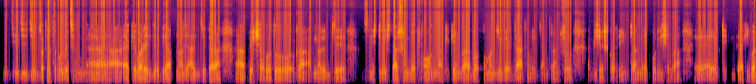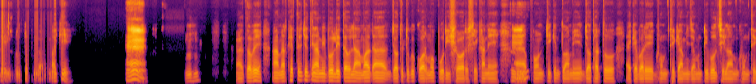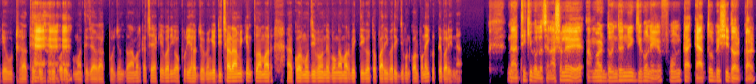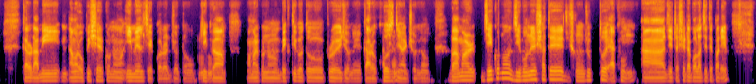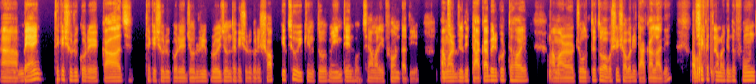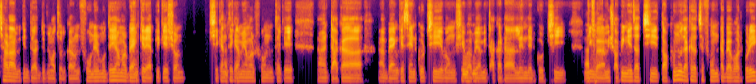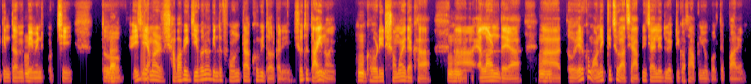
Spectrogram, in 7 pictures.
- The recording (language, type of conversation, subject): Bengali, unstructured, আপনার স্মার্টফোনের সঙ্গে আপনার সম্পর্ক কেমন?
- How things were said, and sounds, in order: distorted speech; tapping; other background noise; "দৈনন্দিন" said as "দৈন্দন্দিন"; in English: "maintain"; in English: "application"; in English: "send"; in English: "payment"; static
